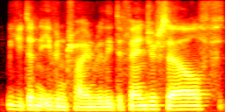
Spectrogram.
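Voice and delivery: normal talking voice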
